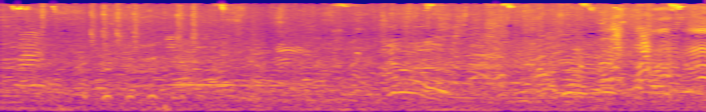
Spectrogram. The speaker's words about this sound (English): I'm trying to get myself into the march lineup. I mean, the crowd is unbelievable out here.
